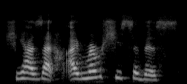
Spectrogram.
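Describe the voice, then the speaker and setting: A young woman with a high-pitched voice, chatting as an interview guest, with many fillers and restarts. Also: fast, fairly bright tone. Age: young adult. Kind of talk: casual interview chat.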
